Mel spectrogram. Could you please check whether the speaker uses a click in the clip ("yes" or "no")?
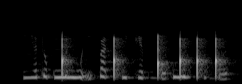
yes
